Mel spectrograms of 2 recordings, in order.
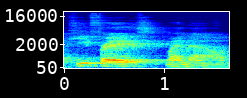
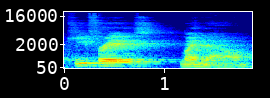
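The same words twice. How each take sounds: The two takes are said the same way.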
